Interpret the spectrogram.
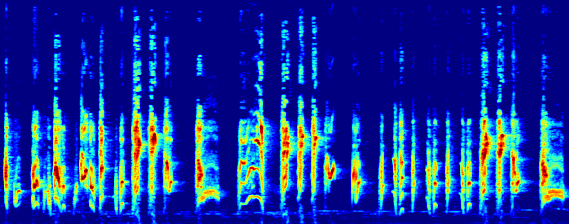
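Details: Long-tailed shrike in vigorous full song, made for tutoring caged birds and luring wild ones: fast chattering sequences of harsh buzzy and whistled notes, with arched slurs, packed closely together.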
